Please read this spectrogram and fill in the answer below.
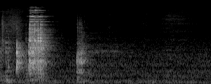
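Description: Metal cutlery, a fork and a knife, clinking against the dish and board: about four short clinks within the first second, the third the loudest.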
